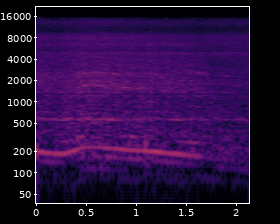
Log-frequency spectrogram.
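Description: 2012 Chevy Impala LS engine held at high revs, a steady raspy drone with a slight pitch rise and fall, heard close and alone.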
